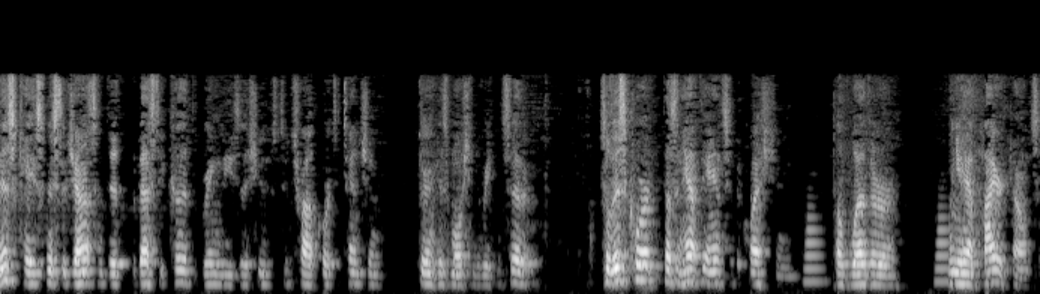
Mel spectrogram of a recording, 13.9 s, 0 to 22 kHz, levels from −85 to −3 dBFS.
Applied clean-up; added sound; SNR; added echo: classical method Wiener filter.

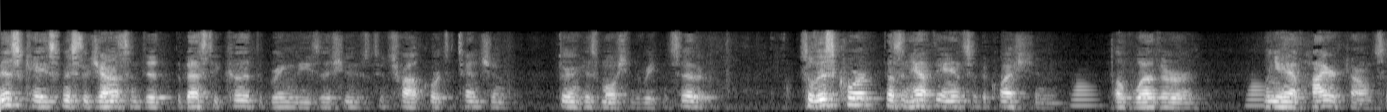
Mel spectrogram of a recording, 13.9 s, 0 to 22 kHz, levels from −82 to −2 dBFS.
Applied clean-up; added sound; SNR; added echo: none; Brass instrument; 17 dB; none.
